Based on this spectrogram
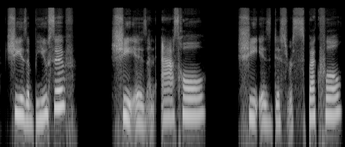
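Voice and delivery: slow, deliberate list of charges; measured, drawn-out verdicts; emphatic condemnation. Real, not acted. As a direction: spell out each charge slowly. Listing verdicts against the woman.

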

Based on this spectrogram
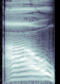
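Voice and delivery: high, loud pained ow; squeaky cry of ow. A narrator's reading. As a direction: yelp as he is scrubbed. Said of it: "cried Piglet".

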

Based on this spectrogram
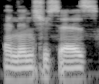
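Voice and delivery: usual speaking voice

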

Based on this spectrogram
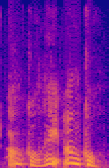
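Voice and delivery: very high-pitched mock kid voice; little kid. Little nephews calling their uncle in a game, high kid voice. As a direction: imitate a small child piping up. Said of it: "little six and seven-year-olds".

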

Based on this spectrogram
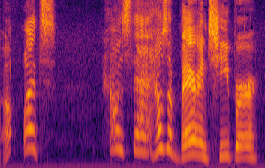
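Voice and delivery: high, slow, stunned question; shocked disbelief. Real, not acted. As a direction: voice jumps way up in shock. Shocked at the price.

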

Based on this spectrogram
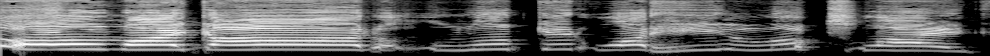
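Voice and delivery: high, loud shriek, then dragging slow; mother screaming. Retold or imitated. Mother at the airport shrieking at her long-haired son. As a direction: shriek it across the airport like a horrified mom. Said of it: "She screams at the top of her lungs".

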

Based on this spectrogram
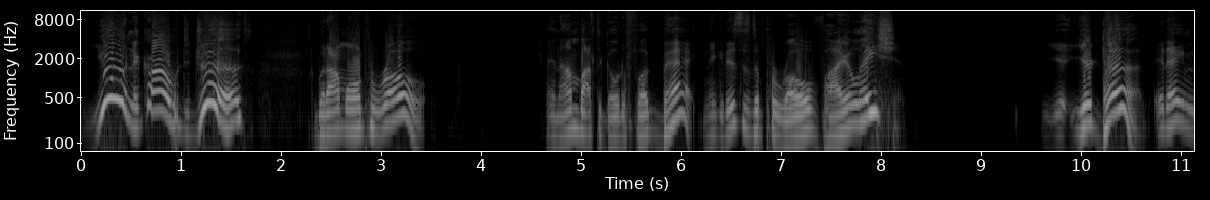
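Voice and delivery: high, loud, exasperated protest; agitated rant. Retold or imitated. Parolee realizing prison is coming, agitated rant. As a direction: hammer it out, worked up.

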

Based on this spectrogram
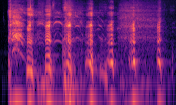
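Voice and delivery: choking cough from spicy food; coughing fit, throat burning; high strained cough. Real, not acted. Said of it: "I think I just burned the microphone".

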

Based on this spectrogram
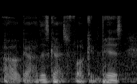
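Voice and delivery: low, hushed aside to himself; uneasy inner thought. Retold or imitated. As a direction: think it aloud very softly.

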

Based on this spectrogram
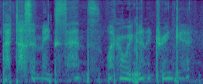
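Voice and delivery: whisper. Shown as a demonstration. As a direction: whisper it like sharing a secret. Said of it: "do a whine and a whisper".

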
